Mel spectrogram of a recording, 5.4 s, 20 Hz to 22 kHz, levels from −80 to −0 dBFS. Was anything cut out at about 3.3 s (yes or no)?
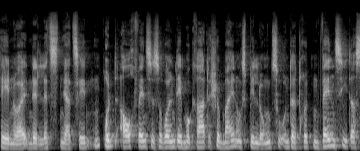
no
